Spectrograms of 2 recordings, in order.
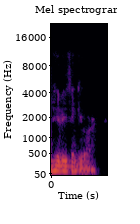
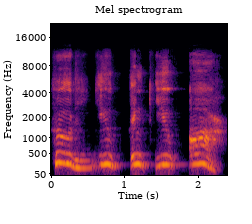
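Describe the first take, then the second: First: Quiet echo. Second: Very high, slow, louder roar; a final surge of fury. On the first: Shown as a demonstration. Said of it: "her question". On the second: A narrator's reading. Mrs. Turpin roaring at God, furious. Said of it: "she roared".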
